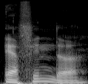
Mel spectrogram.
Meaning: inventor (male or of unspecified gender)
- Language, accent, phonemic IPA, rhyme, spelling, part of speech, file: German, Germany, /ɛɐ̯ˈfɪndɐ/, -ɪndɐ, Erfinder, noun, De-Erfinder.ogg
